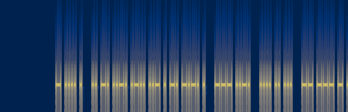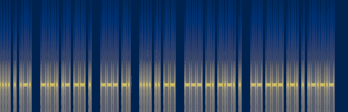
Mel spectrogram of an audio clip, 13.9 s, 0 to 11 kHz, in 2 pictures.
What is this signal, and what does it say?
Morse code, heard as a keyed tone, about 40 wpm, 700 Hz. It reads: THE INFLUENCE OF HIS MOTHER CAME ON HIM ONCE MORE.
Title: Sentences from Top 1100 Words 40wpm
